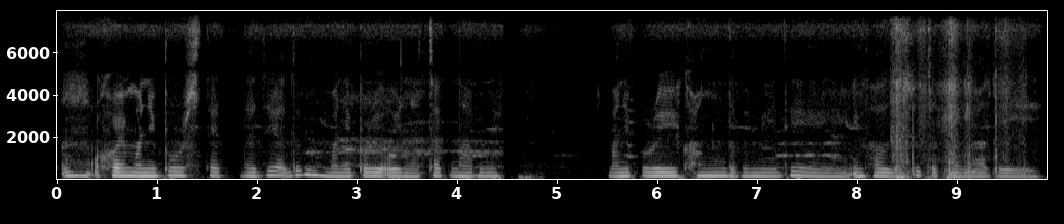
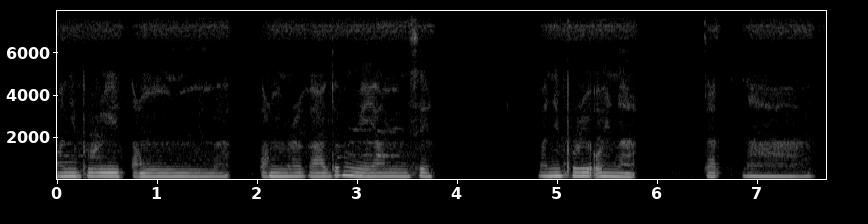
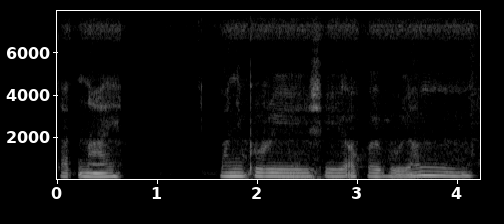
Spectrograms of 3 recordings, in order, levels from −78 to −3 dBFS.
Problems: low volume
